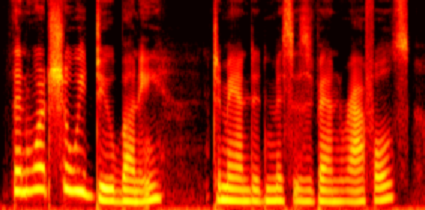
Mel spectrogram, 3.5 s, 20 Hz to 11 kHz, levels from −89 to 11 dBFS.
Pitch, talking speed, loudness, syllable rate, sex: 210 Hz, 170 wpm, -16 LUFS, 4.9 syllables/s, female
